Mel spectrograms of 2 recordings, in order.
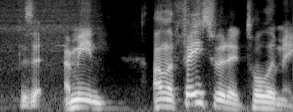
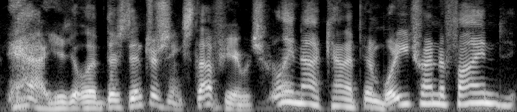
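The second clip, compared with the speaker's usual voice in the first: exasperated prodding; 9 semitones higher than usual. Retold or imitated. Acted game master pressing his son.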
